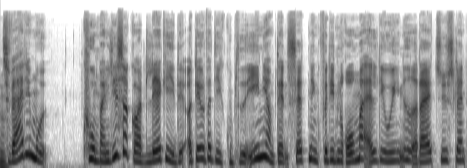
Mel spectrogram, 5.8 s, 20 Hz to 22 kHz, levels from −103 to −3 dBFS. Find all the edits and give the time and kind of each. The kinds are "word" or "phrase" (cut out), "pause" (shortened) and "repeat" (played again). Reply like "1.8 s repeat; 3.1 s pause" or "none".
2.6 s word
